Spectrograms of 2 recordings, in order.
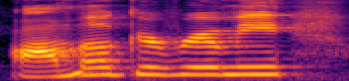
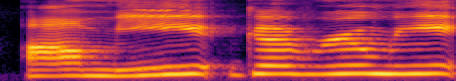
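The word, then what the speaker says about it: amigurumi: I automatically say amarroomi but I know that it's supposed to be ami gurroomi and I my brain just does not want to say that correctly so please forgive me.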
